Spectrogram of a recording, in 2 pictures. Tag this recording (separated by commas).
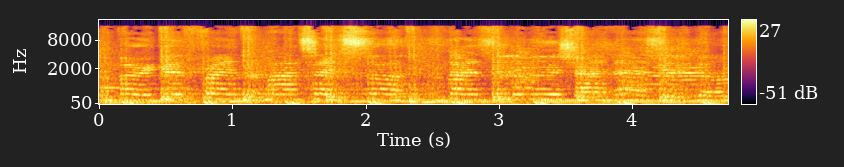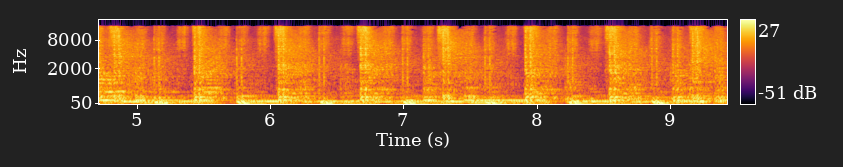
Music, Rock and roll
